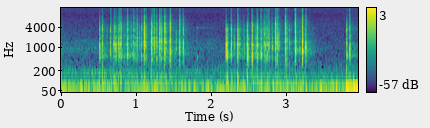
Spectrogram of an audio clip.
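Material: Cardboard.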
